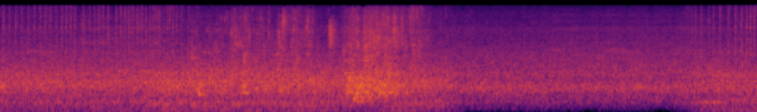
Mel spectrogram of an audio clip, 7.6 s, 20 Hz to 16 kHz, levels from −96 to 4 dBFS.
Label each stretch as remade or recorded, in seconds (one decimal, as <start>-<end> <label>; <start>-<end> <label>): 0.0-0.8 recorded; 0.8-1.6 remade; 1.6-5.5 recorded; 5.5-7.1 remade; 7.1-7.6 recorded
